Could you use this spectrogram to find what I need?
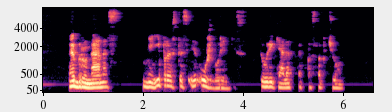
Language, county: Lithuanian, Vilnius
